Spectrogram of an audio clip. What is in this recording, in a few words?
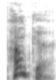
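"punka", British English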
